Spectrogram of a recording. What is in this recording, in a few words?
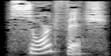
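"sword fish", English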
